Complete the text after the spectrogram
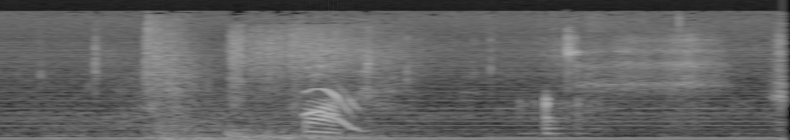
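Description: A heavy metal door slams shut.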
